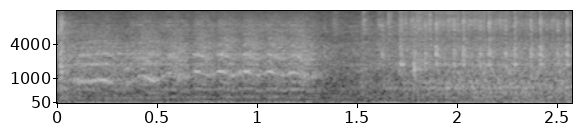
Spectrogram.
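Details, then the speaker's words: Bentley Arnage T, sat about two years in desert sun, first start after reassembly: long steady cranking drone with no clear catch, engine slow to fire; extended cranking before it starts. "okay so first starts since uh we've put it all back together so it could be a number of things so let's just wait and give it another crank I guess"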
